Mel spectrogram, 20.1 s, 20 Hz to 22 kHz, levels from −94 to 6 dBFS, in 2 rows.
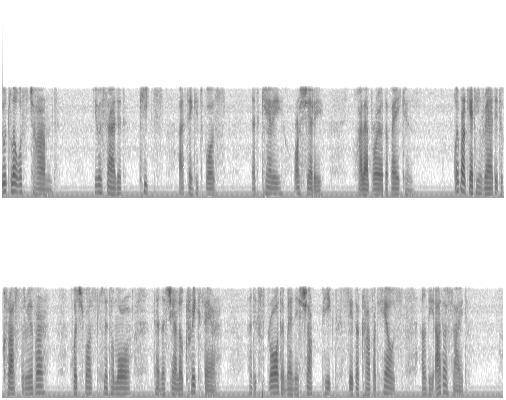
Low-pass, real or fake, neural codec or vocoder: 3.6 kHz; real; none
